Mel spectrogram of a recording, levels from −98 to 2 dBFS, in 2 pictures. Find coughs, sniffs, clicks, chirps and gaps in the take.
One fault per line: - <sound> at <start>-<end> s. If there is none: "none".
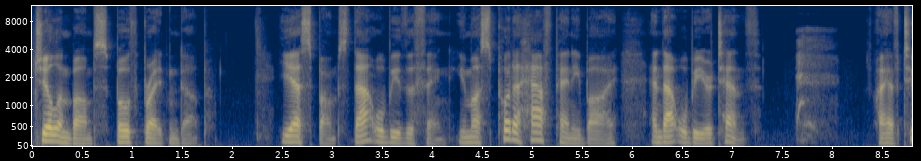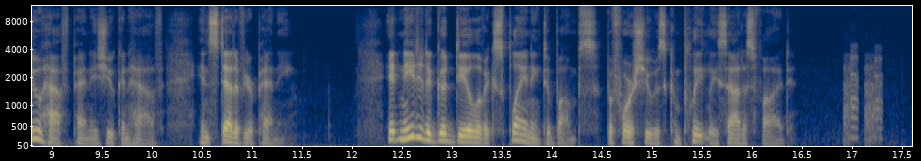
- laugh at 7.6-8.1 s
- laugh at 16.9-17.3 s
